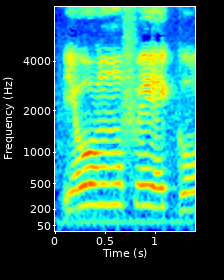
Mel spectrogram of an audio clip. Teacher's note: Mendengung. Tidak jelas nunnya, mendengung ya. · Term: Ikhfa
